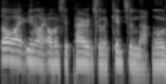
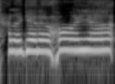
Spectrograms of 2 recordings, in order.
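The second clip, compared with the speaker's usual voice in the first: play-acted very high, drawn-out drunken scream, stretched long. Retelling a festival neighbour screaming all night: imitating a drunk scream. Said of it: "really drunk, just screaming".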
